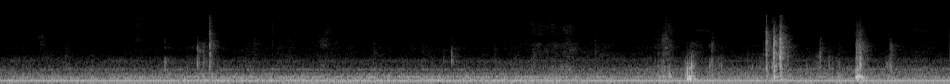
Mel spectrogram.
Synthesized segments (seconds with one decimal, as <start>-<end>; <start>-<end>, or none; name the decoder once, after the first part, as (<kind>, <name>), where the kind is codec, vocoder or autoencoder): 1.8-5.8 (vocoder, Vocos)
